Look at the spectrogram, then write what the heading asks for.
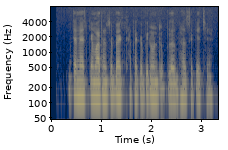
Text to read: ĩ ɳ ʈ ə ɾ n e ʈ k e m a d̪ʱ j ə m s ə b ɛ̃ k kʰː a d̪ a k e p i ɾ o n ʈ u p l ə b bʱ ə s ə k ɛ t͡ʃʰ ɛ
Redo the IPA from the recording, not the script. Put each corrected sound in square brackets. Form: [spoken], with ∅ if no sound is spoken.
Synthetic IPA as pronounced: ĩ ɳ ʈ ə ɾ n e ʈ k e m a d̪ʱ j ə m s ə b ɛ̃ k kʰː a [t̪] a k e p i ɾ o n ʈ u p l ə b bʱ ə s ə k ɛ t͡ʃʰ ɛ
